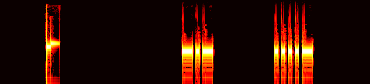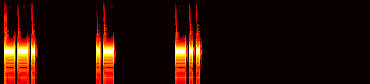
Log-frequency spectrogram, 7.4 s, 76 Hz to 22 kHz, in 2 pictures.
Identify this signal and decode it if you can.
Morse code, heard as a keyed tone, about 36 wpm, spaced as for 12 wpm, 700 Hz. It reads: K4GAD
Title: USA Call Signs - 5 Characters - 6x Character Spacing - 35wpm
